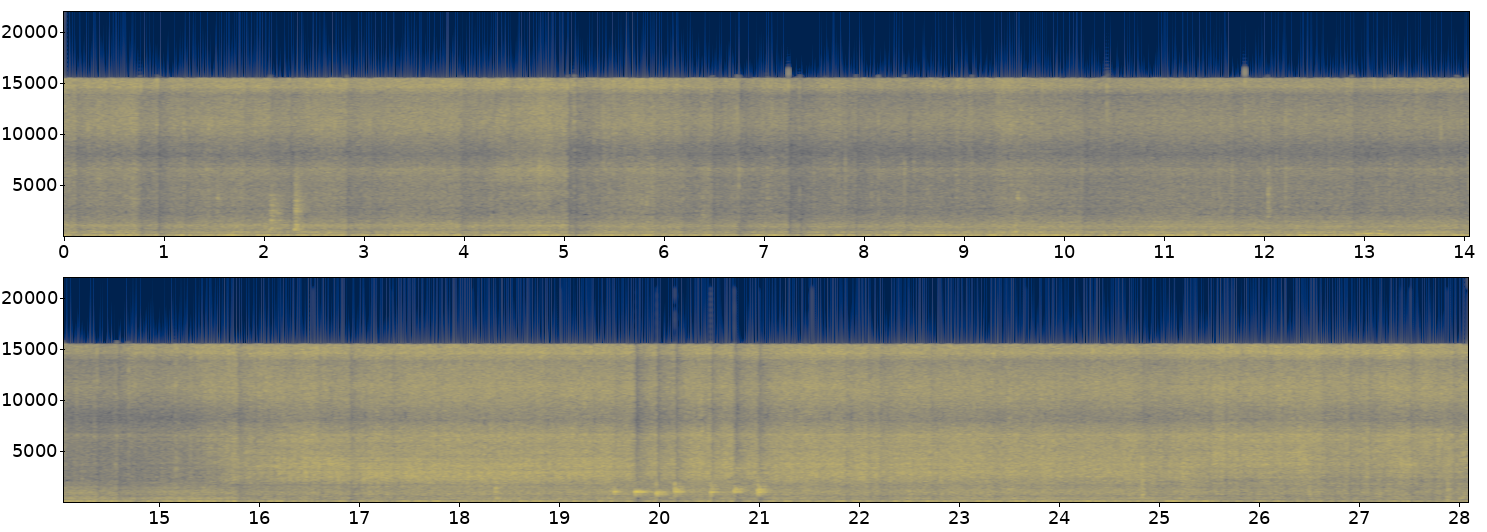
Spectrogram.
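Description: Diced carrots, ham and chicken sizzling in a hot nonstick frying pan as they are stir-fried with a wooden spatula. A little past halfway the canned mushrooms go in and the sizzle turns suddenly louder and hissier. A steady low hum runs underneath.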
